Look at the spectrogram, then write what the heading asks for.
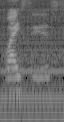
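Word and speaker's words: WSIS: I think many people pronounce it differently. Some of us say YSIS, whatever it is, but in full it's the World Summit on the Information Society.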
